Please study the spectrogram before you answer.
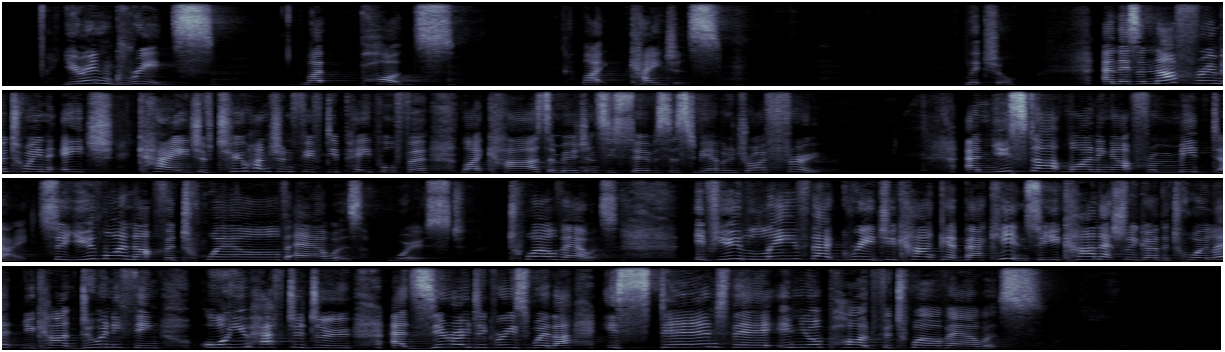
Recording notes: Live at Echo Church Melbourne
